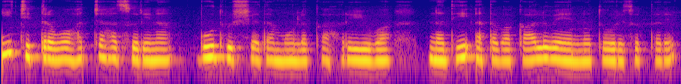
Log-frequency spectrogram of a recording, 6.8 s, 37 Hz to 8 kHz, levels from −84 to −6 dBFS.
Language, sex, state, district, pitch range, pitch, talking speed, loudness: Kannada, female, Karnataka, Bangalore, 170-190 Hz, 180 Hz, 95 wpm, -17 LUFS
